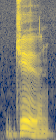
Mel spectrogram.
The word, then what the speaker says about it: June: ear is June June June it's a one syllable word with the stress or emphasis on the you ooh ooh sound June June my birthday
